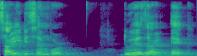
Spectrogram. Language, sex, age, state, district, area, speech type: Assamese, male, 18-30, Assam, Charaideo, urban, spontaneous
